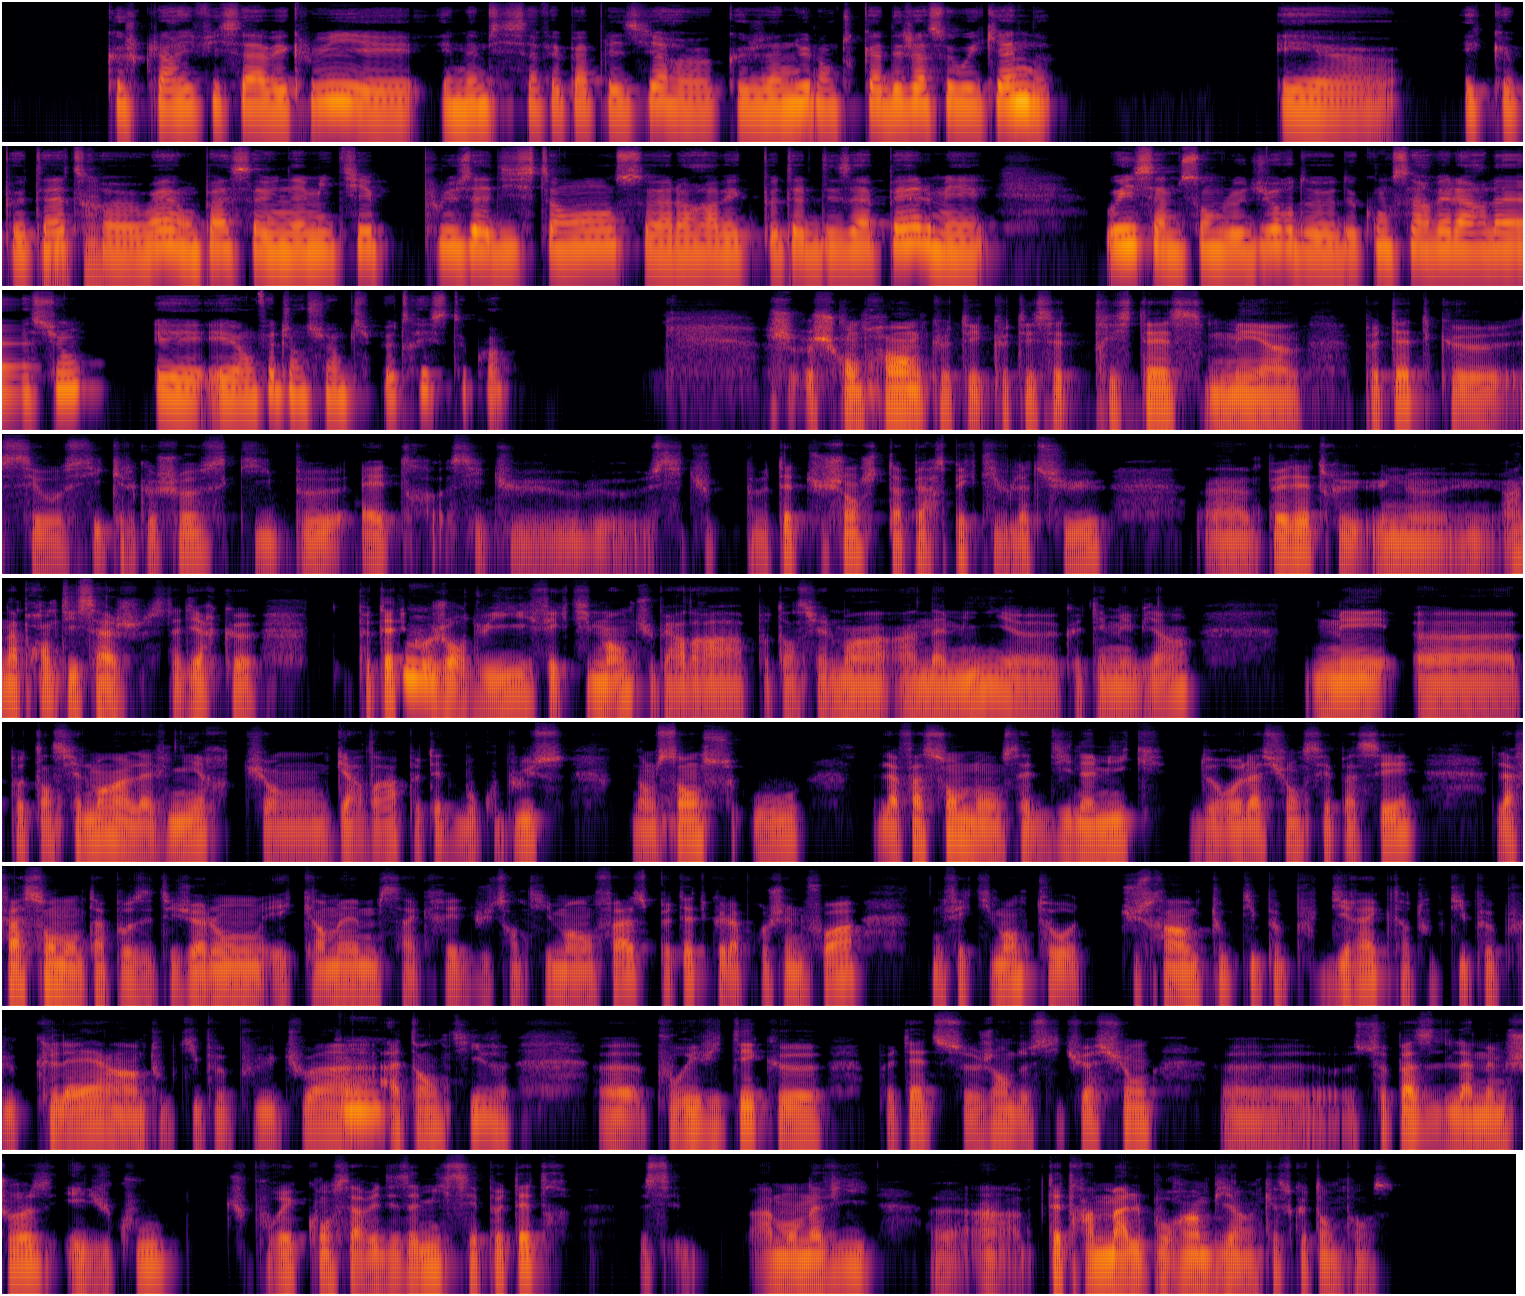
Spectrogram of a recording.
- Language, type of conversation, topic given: French, advice, Comment gérer une amitié qui devient romantique pour l’une des deux personnes ?
- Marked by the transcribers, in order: none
